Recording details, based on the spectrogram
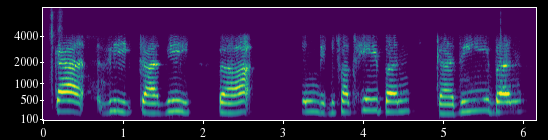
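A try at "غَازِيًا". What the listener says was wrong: Sekali lagi coba diulangi, ada yang salah panjang pendeknya. Ya, di situ ada kesalahan Bu ya. Jadi kan yang atas itu kan, yang pink itu kan ada ya madu tabi'i. Nah, nanti ketika pindah ke kotak bawahnya itu harus diperiksa anak-anak, jangan sampai dipanjangkan.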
